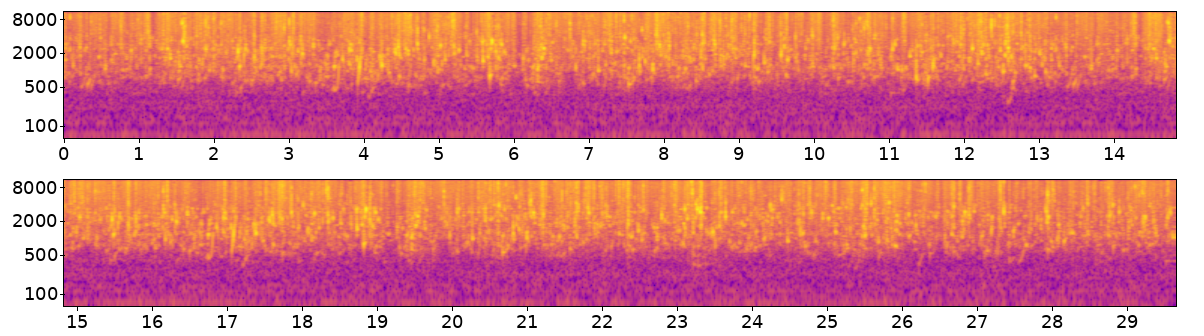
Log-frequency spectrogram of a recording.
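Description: A stream of water pouring and splashing onto plastic toy trucks and the wet ground around them, a steady trickling splatter.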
